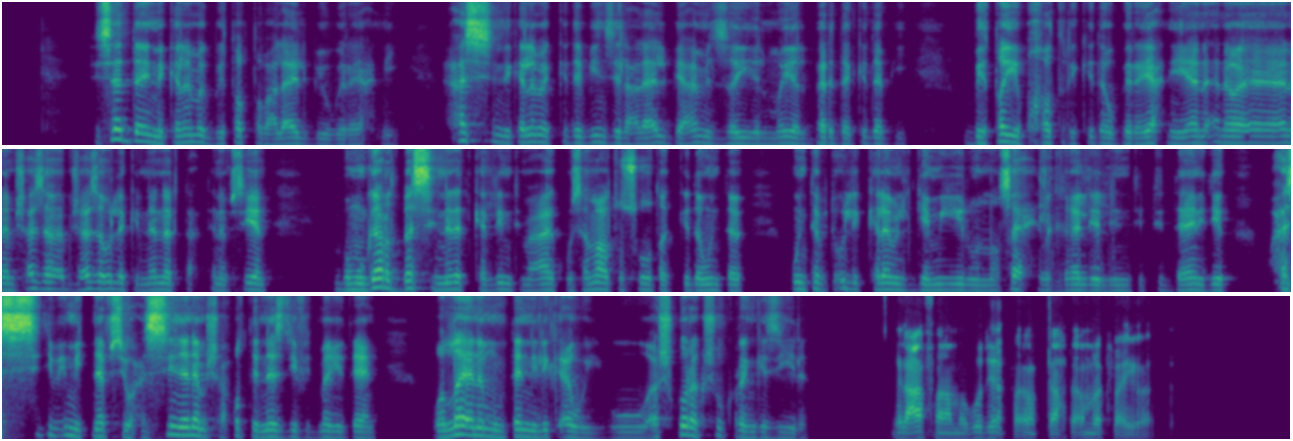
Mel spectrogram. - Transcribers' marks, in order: none
- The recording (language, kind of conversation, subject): Arabic, advice, إزاي أتعامل مع قلقي من إن الناس تحكم على اختياراتي الشخصية؟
